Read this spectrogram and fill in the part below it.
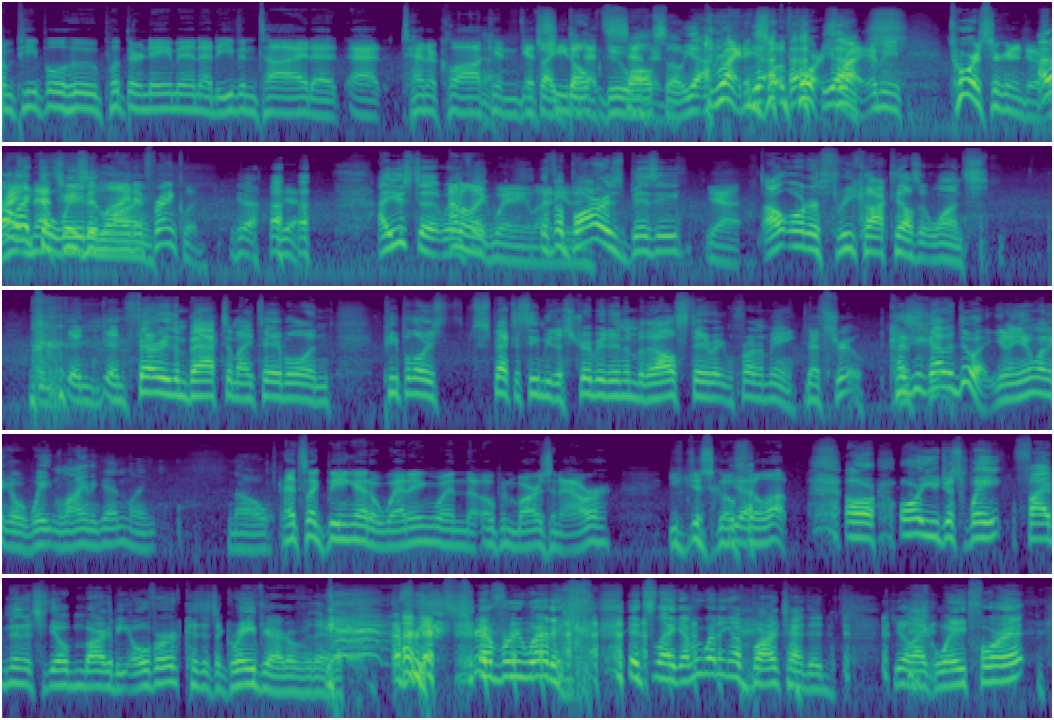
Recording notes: head out into the woods of Buxton, Maine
